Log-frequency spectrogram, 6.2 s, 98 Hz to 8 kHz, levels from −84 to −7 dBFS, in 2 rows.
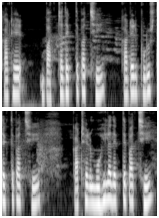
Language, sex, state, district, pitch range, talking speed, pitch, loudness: Bengali, female, Assam, Hailakandi, 165-190 Hz, 115 wpm, 180 Hz, -16 LUFS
